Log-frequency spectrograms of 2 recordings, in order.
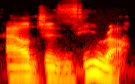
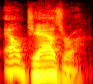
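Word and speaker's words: Al Jazeera: on IRGC according to Al Jazer. It's Al Jazzra. It's one way of pronouncing it.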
